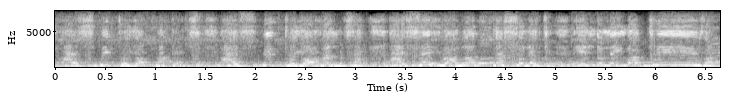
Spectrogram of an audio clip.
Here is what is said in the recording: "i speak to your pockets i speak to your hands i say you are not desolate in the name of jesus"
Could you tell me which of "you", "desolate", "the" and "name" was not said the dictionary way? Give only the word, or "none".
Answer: desolate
